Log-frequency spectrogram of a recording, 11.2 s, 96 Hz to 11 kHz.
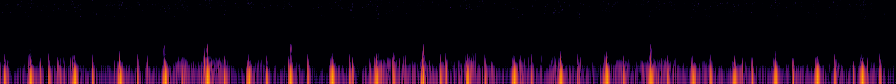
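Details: A man's heart, heard with an ear against his chest while he was nervous after listening to his partner's heartbeat, pounds rapidly and regularly at about 105–110 a minute: sinus tachycardia.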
